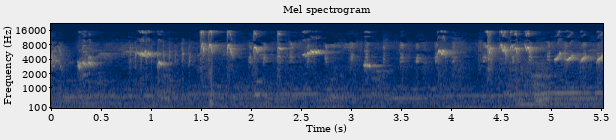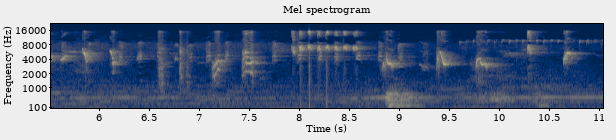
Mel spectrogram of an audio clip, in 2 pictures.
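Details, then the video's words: A male common iora answering a female's call in a back-and-forth exchange, delivering a lively stream of high, sharp chirps and short whistles in quick phrases, with a brief lower rasping note near the end. "Burung Konin Pancingan EMOSI agar burung bahan gacor"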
